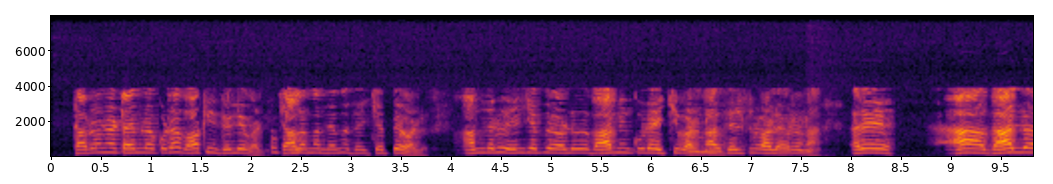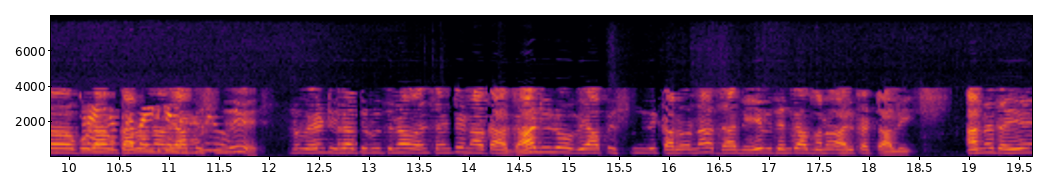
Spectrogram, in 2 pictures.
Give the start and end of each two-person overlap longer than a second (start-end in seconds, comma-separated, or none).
10.1-11.5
